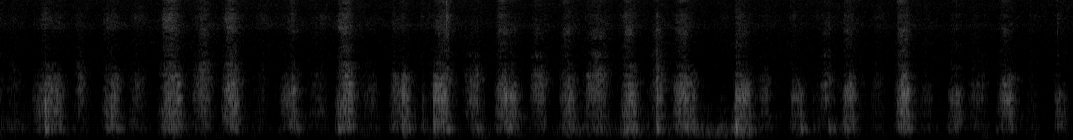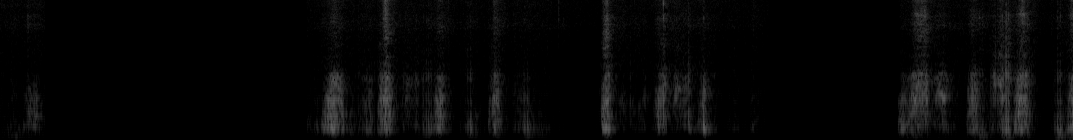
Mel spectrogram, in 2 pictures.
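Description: A coin edge scrapes the latex coating off a thin paper scratch card resting on a wooden table. Rapid, uneven scratching strokes run for several seconds, then stop. Shorter bursts of scraping follow, separated by brief silences.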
